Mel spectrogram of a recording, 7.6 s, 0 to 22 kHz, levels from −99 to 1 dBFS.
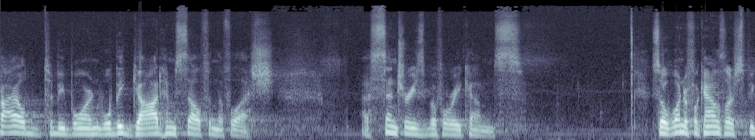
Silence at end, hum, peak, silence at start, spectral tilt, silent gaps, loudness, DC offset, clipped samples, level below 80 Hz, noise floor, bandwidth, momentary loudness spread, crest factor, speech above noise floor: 0 s; none; 0 dBFS; 0 s; -6 dB/octave; none; -18 LUFS; under 0.1%; under 0.1%; -58 dBFS; -52 dBFS; 19 kHz; 13 LU; 18 dB; 35 dB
